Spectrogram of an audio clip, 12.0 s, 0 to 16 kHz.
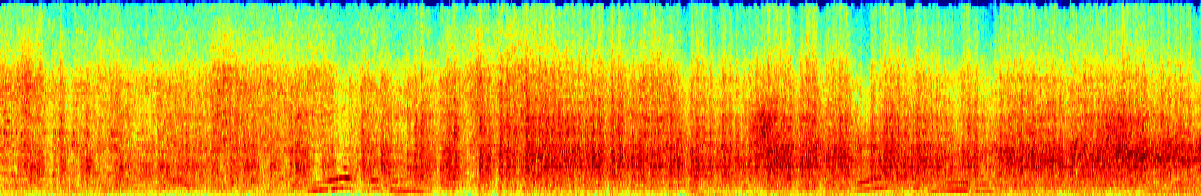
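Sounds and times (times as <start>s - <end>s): roller coaster rumbling and rattling: 0.0s - 12.0s.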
